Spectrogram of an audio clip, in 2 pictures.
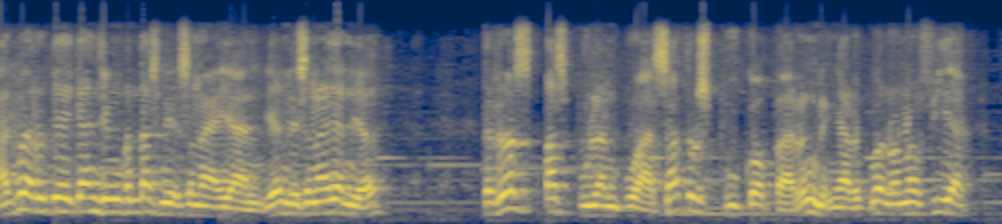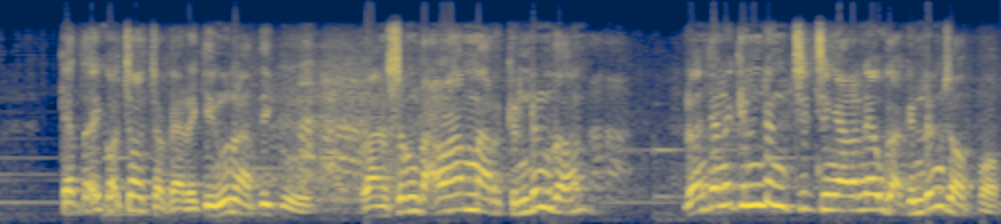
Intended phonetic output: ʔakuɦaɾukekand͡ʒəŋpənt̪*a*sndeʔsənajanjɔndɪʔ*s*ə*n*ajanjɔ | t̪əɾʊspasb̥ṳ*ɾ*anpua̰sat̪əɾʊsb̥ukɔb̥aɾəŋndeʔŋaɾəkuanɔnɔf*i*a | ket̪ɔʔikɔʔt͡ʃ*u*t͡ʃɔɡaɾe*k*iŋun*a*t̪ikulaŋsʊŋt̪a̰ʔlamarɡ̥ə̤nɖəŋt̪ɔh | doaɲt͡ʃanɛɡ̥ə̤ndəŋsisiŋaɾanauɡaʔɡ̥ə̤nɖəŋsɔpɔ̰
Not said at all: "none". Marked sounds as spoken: a, s, n, l, i, ɔ, k, a

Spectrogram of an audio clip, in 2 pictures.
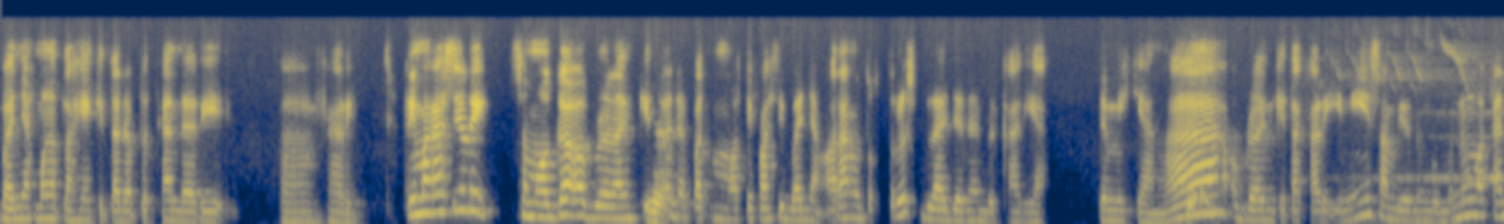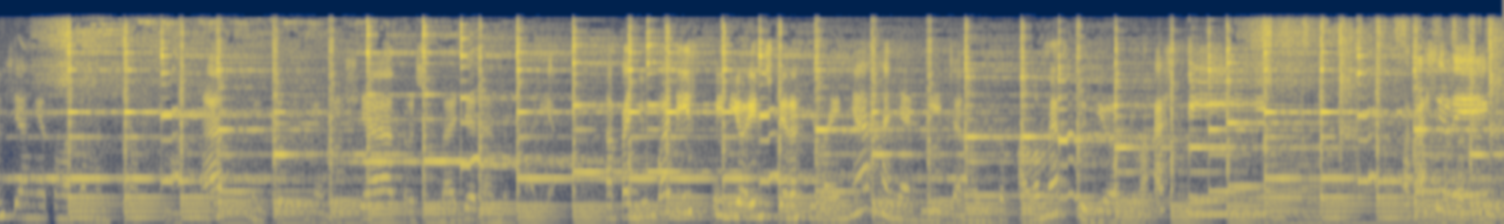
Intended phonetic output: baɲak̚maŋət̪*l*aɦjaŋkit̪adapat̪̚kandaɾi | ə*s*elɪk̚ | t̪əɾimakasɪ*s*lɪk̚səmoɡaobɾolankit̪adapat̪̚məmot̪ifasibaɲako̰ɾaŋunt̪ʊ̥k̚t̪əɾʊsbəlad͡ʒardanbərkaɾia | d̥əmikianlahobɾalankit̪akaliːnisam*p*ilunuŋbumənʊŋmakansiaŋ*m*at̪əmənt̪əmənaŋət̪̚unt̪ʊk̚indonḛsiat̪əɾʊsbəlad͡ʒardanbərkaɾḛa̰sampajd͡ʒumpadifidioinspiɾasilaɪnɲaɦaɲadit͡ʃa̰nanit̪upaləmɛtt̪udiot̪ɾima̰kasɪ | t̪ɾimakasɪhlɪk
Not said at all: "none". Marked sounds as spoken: l, f, h, b, ɲ

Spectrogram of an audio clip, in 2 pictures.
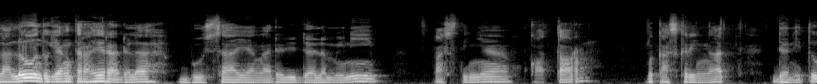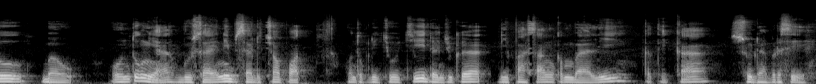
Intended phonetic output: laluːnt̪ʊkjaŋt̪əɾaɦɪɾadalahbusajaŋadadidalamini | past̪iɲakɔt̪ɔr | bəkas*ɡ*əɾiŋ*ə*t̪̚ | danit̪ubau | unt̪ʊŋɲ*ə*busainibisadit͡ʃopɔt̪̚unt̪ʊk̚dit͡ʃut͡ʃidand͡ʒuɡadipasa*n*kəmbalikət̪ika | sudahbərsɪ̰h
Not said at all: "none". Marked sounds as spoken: k, a, a, ŋ

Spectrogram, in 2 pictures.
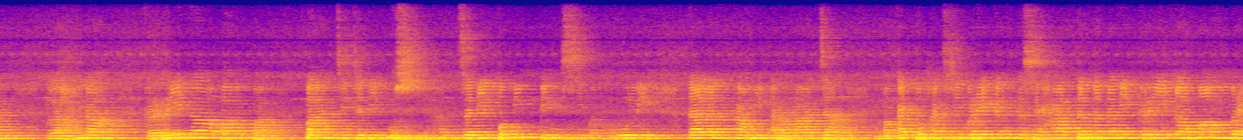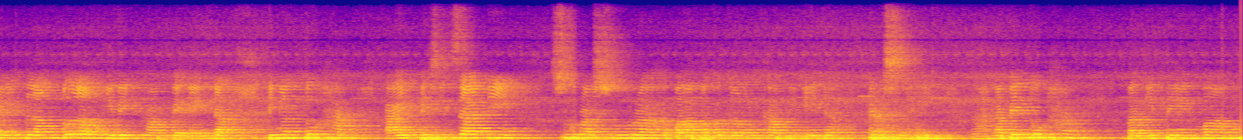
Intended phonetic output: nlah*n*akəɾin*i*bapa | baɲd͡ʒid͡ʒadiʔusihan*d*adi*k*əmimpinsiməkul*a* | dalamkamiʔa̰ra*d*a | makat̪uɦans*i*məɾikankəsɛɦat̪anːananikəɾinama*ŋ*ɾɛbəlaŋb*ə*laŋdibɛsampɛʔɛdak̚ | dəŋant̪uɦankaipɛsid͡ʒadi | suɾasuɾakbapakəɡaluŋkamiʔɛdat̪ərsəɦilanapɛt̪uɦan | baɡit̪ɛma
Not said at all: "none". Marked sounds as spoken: n, a, d͡ʒ, p, i, d͡ʒ, i, m, ə

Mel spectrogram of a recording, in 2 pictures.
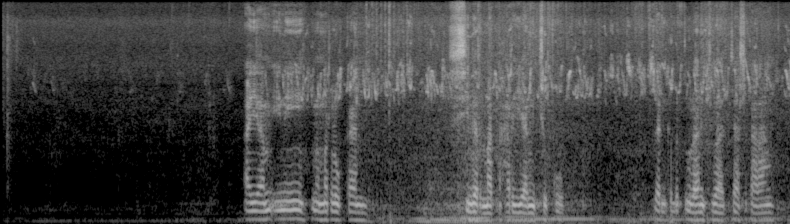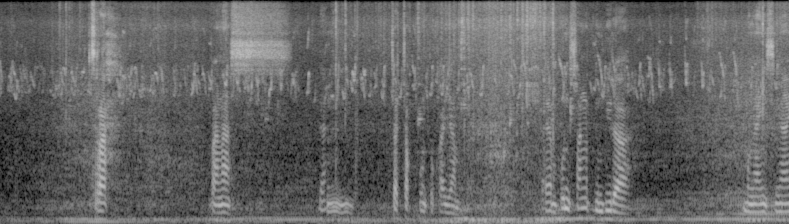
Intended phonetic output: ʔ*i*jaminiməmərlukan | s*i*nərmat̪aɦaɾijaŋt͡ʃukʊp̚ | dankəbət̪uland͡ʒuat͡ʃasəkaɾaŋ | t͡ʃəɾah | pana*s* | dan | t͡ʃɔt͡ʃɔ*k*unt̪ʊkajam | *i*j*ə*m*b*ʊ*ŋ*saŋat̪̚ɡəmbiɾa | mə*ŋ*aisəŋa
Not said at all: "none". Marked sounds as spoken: a, i, s, k, a, a, p, n, ŋ

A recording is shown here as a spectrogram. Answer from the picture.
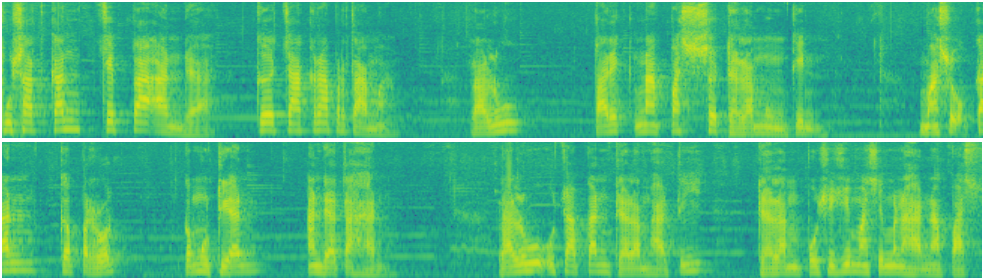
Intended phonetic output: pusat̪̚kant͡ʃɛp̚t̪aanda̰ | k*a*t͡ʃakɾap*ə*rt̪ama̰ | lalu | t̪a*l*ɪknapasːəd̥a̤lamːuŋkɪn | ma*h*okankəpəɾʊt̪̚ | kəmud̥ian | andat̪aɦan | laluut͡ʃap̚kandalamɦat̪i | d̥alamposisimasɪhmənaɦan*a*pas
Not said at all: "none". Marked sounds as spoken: ə, ə, ɾ, s, a

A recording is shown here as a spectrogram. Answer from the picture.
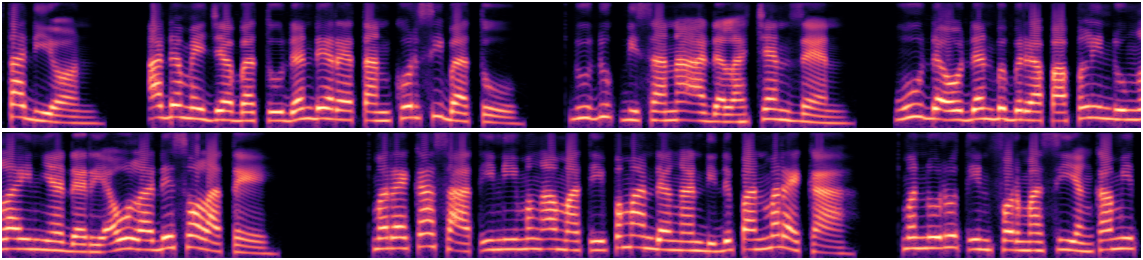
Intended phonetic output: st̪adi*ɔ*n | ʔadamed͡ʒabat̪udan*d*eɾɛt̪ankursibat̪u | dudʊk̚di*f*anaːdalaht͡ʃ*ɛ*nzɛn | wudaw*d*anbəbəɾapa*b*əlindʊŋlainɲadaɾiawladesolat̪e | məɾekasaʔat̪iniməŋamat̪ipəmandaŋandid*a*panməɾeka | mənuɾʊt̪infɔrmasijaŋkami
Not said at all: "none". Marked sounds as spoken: ɔ, d, s, ɛ, d, p, ə

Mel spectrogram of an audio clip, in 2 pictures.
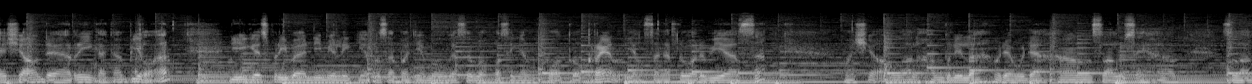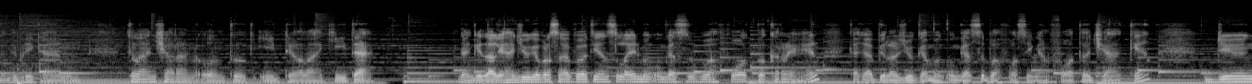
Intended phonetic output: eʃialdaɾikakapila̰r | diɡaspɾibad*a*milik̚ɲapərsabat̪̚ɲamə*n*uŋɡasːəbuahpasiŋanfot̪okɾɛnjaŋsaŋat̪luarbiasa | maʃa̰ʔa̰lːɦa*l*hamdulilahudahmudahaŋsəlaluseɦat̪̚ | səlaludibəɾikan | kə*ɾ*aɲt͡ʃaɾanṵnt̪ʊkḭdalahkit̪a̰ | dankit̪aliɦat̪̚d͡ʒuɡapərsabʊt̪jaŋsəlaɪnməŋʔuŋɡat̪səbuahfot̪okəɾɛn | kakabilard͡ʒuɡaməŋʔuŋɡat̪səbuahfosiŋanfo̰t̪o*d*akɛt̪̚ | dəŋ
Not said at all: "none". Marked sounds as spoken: i, ŋ, l, l, d͡ʒ

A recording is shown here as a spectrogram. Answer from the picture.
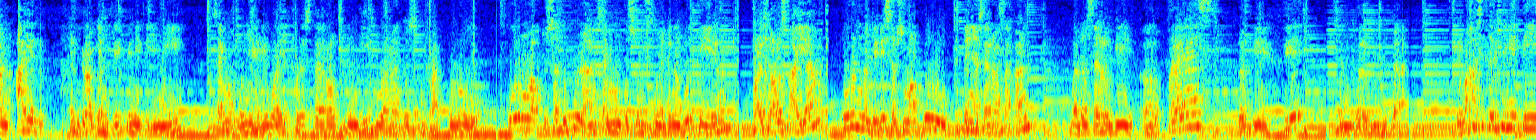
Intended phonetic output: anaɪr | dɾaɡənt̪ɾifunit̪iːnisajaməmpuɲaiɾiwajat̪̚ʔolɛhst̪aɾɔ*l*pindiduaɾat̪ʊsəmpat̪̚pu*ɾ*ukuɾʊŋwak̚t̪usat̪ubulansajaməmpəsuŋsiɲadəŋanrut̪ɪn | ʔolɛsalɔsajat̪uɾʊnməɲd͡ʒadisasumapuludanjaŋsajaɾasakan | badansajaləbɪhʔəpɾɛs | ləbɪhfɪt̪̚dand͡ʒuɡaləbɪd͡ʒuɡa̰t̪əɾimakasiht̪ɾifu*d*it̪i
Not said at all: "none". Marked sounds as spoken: l, l, n

